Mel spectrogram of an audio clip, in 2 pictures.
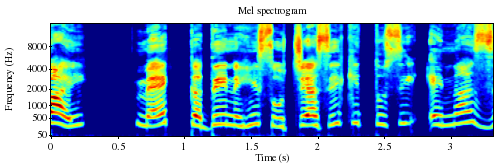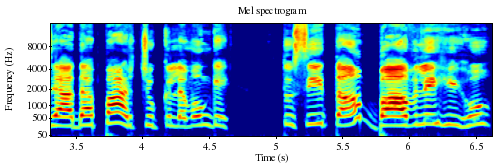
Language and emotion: Punjabi, surprised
